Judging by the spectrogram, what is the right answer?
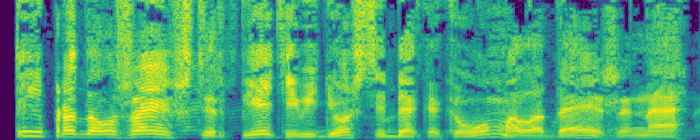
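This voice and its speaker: A man's voice: medium pitch, big pitch swings, a little fast, dry recording, pitched above the performer's own voice. Audiobook figure: a knowing, lazy talking cat, read by a man. Dry sound. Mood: teasing. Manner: teasing, knowing.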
